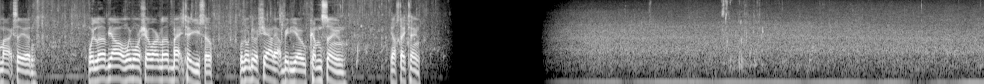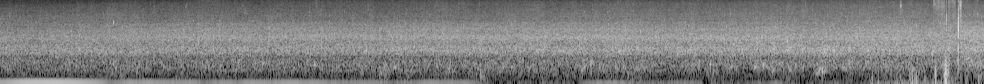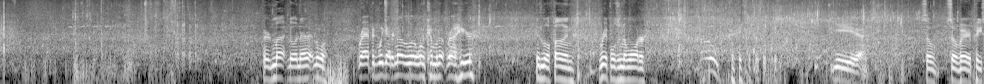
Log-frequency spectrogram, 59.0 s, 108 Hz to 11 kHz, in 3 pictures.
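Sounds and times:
creek water running: 0.0s - 9.1s, 10.9s - 59.0s
low hum: 10.9s - 29.4s.

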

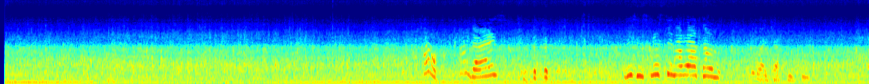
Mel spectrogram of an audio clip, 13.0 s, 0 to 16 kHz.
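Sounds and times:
hot tub jets bubbling: 0.1s - 13.0s
pump motor humming: 0.1s - 13.0s.

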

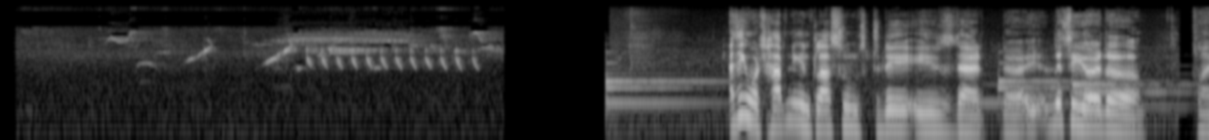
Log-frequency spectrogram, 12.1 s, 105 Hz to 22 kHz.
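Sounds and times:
faint steady hiss: 0.2s - 2.7s
bird calling: 1.1s - 5.0s.

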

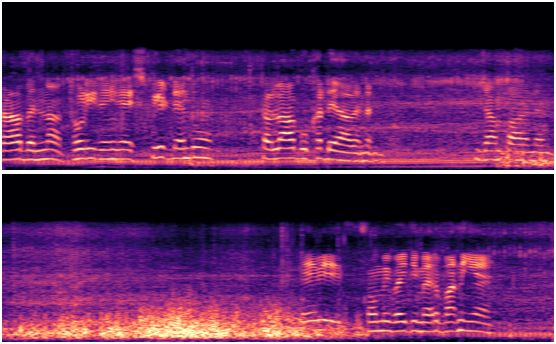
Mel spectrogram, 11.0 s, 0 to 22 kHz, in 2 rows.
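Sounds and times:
road rumble: 0.0s - 11.0s
vehicle passing: 3.8s - 8.9s
wind buffeting microphone: 5.5s - 9.3s.

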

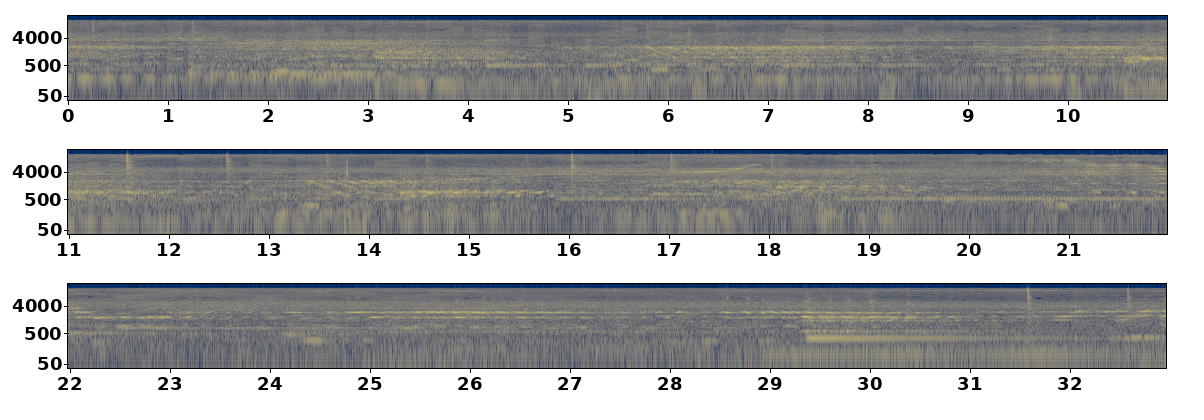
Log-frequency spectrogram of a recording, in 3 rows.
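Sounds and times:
synthesizer drone music: 0.0s - 32.9s.

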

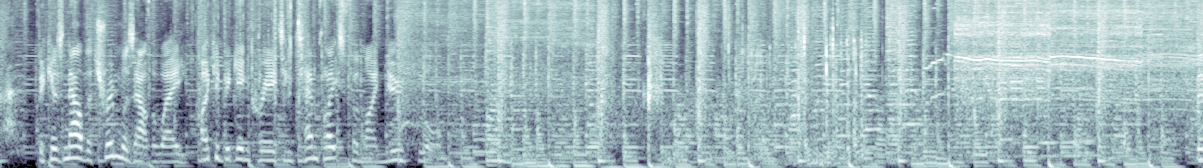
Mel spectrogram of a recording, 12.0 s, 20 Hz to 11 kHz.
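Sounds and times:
background music with steady beat: 0.0s - 12.0s
track saw cutting plywood: 7.6s - 12.0s.

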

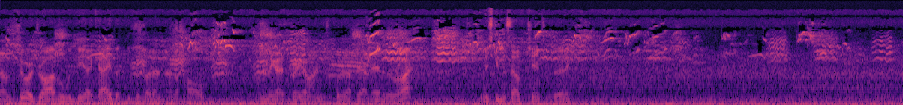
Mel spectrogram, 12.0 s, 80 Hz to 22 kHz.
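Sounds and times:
birds making harsh calls: 0.0s - 12.0s.

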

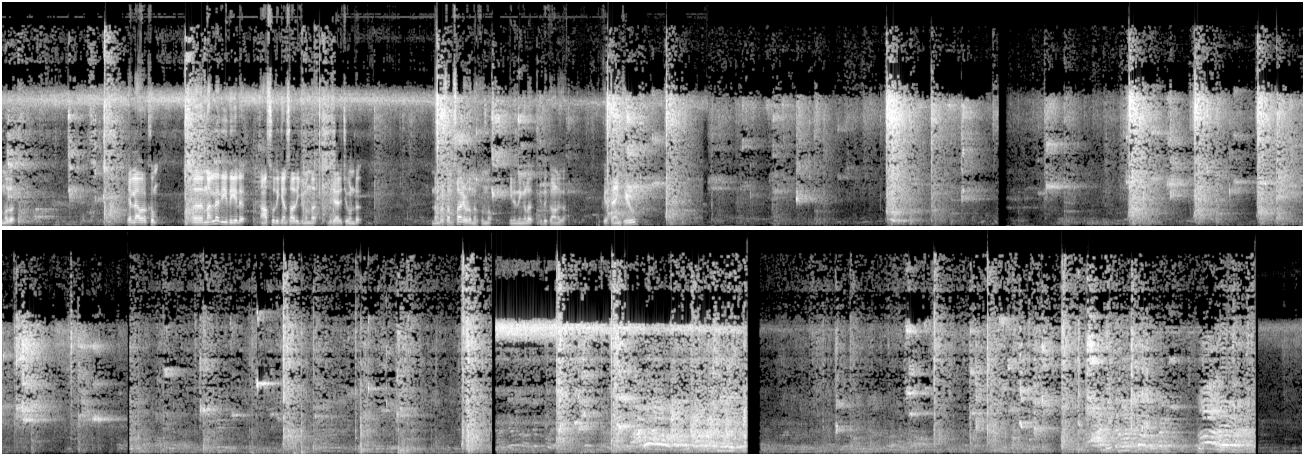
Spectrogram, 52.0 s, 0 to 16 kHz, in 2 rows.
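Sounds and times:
murmur of spectators: 28.2s - 52.0s.

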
